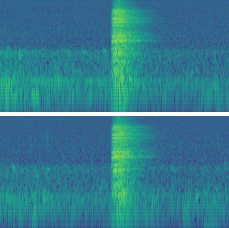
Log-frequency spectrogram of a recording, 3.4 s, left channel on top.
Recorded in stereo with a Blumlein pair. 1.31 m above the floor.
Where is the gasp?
5° left, 1.3 m.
